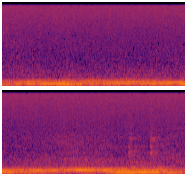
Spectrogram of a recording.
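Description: A loud motorcycle rumbles past in the neighborhood of an urban meditation center. Its deep, throbbing engine note holds steady, then shifts pitch and swells slightly toward the end. No voices are heard.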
